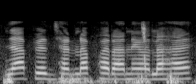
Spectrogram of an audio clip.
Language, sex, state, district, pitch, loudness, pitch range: Hindi, female, Uttar Pradesh, Lucknow, 255 Hz, -14 LUFS, 245-260 Hz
